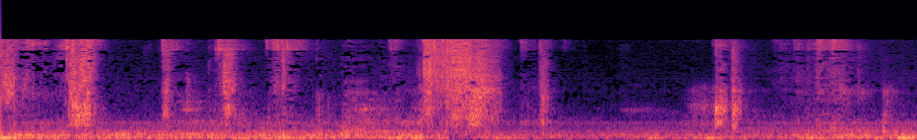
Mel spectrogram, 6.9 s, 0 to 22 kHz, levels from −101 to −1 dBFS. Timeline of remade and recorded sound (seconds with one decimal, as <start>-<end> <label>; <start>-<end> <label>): 0.0-2.7 recorded; 2.7-6.9 remade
